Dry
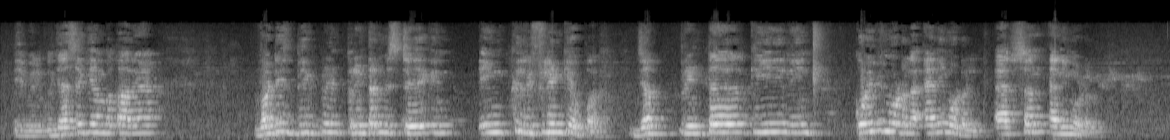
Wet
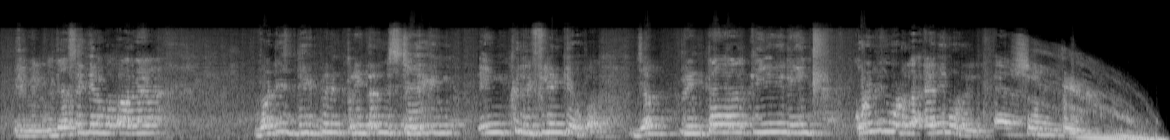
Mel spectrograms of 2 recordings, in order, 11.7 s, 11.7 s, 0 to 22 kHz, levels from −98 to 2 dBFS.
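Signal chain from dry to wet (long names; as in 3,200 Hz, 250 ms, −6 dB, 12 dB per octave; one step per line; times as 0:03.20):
turntable brake at the end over 1.78 s
parametric band 640 Hz +9 dB 0.76 octaves
downward compressor 4 to 1, threshold −26 dBFS, peak gain reduction 17.5 dB
formants moved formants −3 semitones
transient designer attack −3 dB, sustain +5 dB
level +3 dB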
